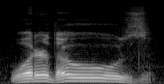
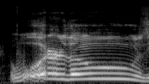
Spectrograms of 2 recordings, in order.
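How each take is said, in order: First: Very slow "What are those?" at normal pitch; drawn-out meme line. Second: High, loud, very slow "What are those?"; drawn-out meme yell. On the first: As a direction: stretch "What are those?" slowly, no yelling. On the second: Meme line said twice. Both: Retold or imitated.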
